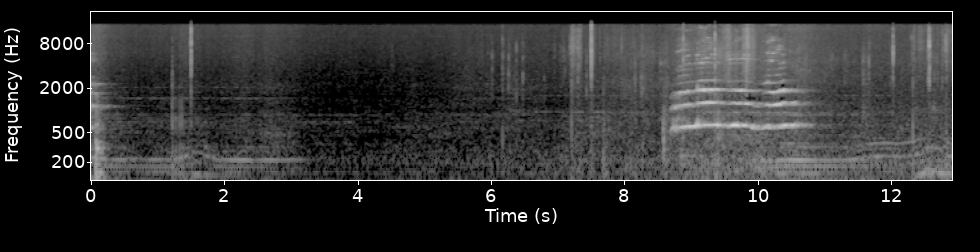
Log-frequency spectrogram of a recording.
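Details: A single cat meow, about two seconds long, steady and harmonic, rises out of near silence. Soft low hums and a faint click or two come before and after it in a quiet room.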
